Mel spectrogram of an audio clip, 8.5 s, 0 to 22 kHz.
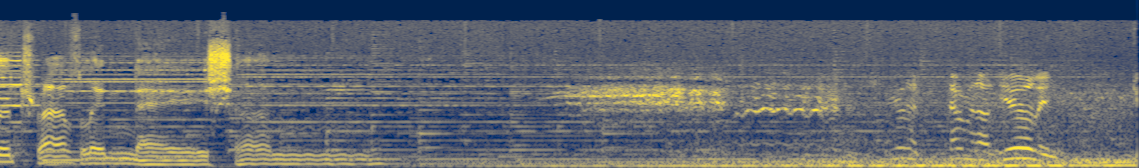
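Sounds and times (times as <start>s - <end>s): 
speech: 0.0s - 3.4s, 6.8s - 8.5s
horse whinnying at a country horse fair: 3.8s - 6.5s.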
